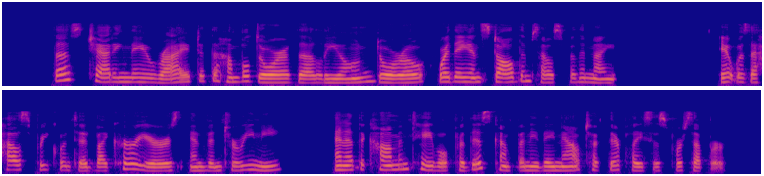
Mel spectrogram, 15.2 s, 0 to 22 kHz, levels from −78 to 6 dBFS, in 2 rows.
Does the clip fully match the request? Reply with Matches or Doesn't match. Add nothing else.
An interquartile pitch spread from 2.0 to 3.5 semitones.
Matches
